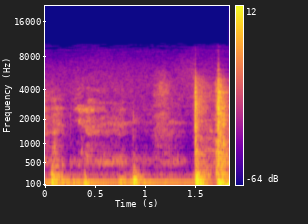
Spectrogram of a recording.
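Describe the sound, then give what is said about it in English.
Two firm knocks on a door land in quick succession near the end, dull and thudding, following a stretch of low hum and a few softer bumps. “Who's at the door?”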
